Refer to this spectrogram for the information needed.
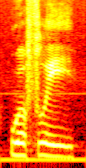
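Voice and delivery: ordinary talk, nothing marked

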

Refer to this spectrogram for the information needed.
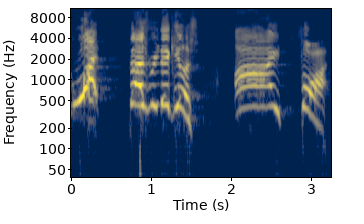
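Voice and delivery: a proud general exploding in disbelief; freaking out. Retold or imitated. Naaman hears the prophet's message and freaks out, outraged cry. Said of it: "And Naaman freaks out".

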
